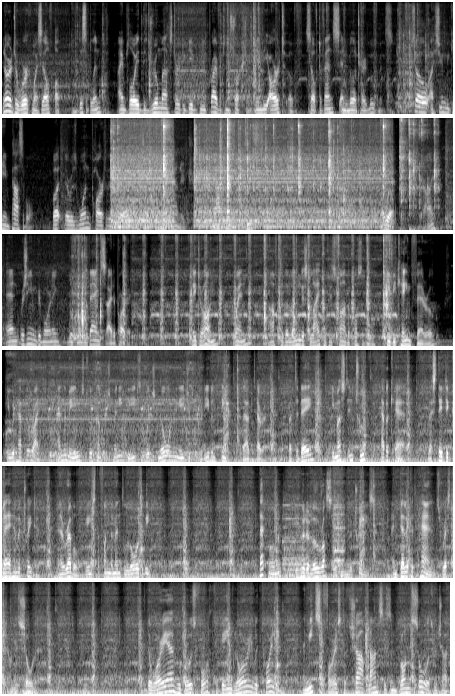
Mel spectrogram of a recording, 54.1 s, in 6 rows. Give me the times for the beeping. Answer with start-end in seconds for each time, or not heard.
41.6-42.3.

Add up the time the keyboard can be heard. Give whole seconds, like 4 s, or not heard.
7 s.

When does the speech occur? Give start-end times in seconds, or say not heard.
0.0-14.4, 16.6-20.8, 21.8-39.0, 41.2-45.9, 48.0-54.0.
